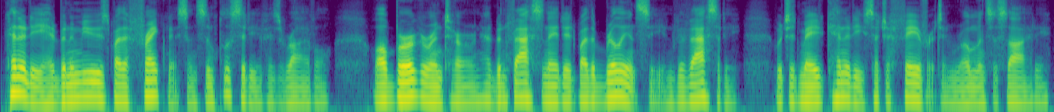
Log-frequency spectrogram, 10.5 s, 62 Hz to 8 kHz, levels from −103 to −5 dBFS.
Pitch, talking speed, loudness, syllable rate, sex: 100 Hz, 195 wpm, -21 LUFS, 6.4 syllables/s, male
